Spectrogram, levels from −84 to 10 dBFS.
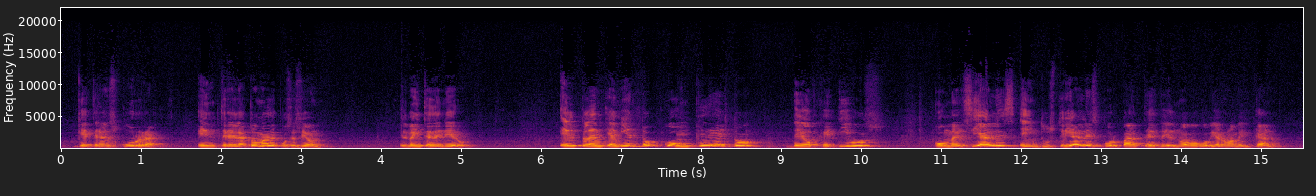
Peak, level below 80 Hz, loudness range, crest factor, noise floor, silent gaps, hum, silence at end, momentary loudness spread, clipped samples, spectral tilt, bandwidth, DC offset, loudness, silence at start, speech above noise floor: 0 dBFS; -56 dBFS; 4 LU; 14 dB; -44 dBFS; none; none; 0.25 s; 9 LU; under 0.1%; -6 dB/octave; 10.5 kHz; under 0.1%; -14 LUFS; 0.2 s; 31 dB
